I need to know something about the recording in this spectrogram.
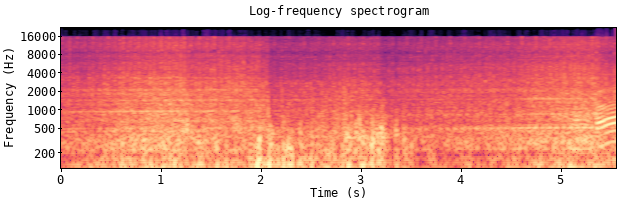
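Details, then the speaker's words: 2013 Toyota Innova 2.7L VVTi petrol, after repair with both coolant hoses and thermostat replaced; earlier noise occurred at 2000–3000 rpm: engine settles into a steady, firm, even idle with no heavy knock; normal idle. "हो गया भाई engine start यह बनी नोवा रानी अपनी हो गई ready engine की performance एकदम बढ़िया है मस्त चल रहा है इंजन जबरदस्त एकदम"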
